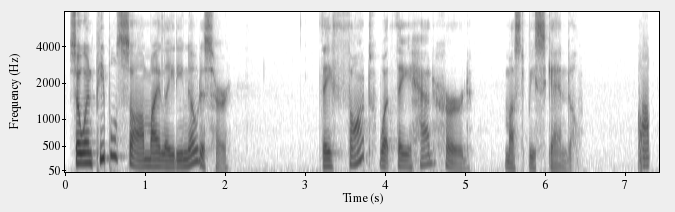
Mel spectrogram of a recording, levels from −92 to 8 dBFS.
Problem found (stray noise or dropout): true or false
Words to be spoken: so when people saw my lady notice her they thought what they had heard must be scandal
true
